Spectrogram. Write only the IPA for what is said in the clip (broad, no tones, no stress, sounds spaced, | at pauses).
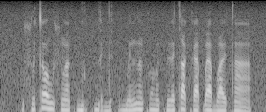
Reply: sʷ ə t ɔː w sʷ ɑ̃ː k ɡ u k ɡ ə d | b ə n z ɔ̃ k ɦ ɔ̃ k ʉ ə̯ t ɑ k a ɓ a b ɑ ə̯ t ã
